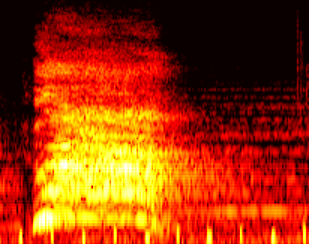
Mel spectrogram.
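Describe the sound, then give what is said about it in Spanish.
A man screams desperately on waking beside a skull in a cemetery grave. The single loud, drawn-out shriek lasts about a second over a steady series of low, regular thumping pulses that continue after it ends. “Cuando despierta de nuevo, lo primero que ve es una calavera a su lado y grita desesperadamente.”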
